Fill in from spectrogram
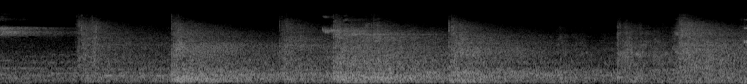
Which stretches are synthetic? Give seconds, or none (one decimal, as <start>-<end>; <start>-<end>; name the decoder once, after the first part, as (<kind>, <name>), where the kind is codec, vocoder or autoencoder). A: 5.5-6.8 (codec, HILCodec)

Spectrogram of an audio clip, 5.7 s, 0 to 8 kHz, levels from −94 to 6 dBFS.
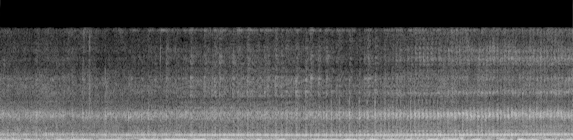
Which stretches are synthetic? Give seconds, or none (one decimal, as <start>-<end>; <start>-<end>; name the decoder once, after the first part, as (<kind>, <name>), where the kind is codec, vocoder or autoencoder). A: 0.0-1.3 (codec, HILCodec); 4.4-5.7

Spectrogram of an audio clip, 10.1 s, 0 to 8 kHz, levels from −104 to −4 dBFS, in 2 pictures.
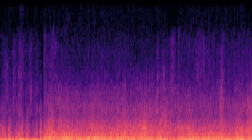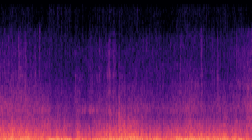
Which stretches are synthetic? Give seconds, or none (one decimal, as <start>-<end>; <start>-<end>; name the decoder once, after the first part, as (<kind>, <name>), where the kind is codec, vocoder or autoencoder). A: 0.4-1.2 (codec, HILCodec)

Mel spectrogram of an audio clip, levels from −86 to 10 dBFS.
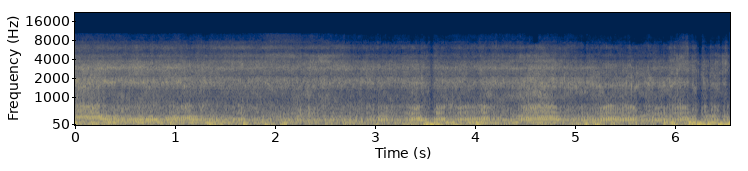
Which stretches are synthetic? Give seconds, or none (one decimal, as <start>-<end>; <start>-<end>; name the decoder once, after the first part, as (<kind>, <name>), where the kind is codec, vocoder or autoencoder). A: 0.0-6.6 (codec, HILCodec)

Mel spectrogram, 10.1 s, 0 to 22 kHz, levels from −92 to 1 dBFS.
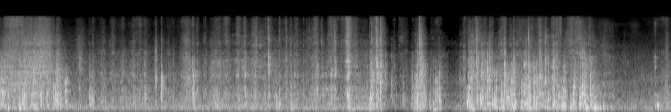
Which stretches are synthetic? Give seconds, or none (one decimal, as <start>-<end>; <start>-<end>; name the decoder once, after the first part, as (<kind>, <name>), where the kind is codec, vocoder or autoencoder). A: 9.0-9.6 (codec, HILCodec)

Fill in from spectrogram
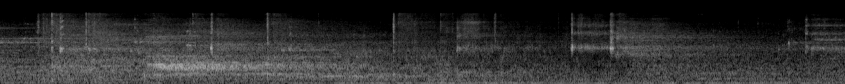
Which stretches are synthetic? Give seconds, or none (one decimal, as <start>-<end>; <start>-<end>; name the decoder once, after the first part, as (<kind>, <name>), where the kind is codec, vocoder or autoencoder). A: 3.4-6.3 (codec, HILCodec)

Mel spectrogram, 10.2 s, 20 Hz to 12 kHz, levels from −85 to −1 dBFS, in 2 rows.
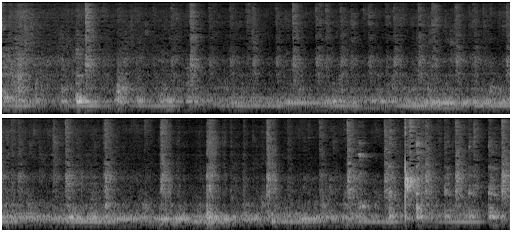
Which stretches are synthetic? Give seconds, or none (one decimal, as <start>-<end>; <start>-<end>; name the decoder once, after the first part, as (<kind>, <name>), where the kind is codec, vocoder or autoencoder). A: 6.6-7.9 (codec, HILCodec)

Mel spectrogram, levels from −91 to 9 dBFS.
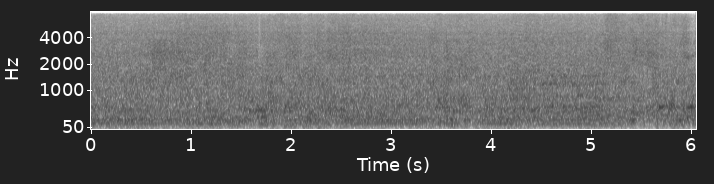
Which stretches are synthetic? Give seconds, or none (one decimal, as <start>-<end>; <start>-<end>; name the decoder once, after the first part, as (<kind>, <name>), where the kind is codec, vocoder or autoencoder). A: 1.4-2.5 (codec, HILCodec); 3.4-3.9; 5.2-6.1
